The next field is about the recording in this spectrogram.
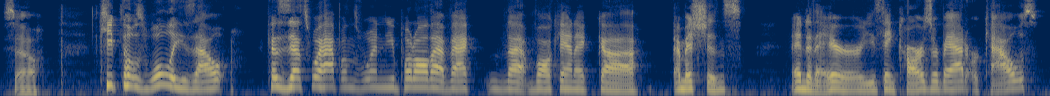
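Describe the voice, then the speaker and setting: A woman hosting a podcast, chatting casually to listeners in an animated, folksy way with informal asides. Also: medium pitch. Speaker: podcast host. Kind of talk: casual news chat to listeners.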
